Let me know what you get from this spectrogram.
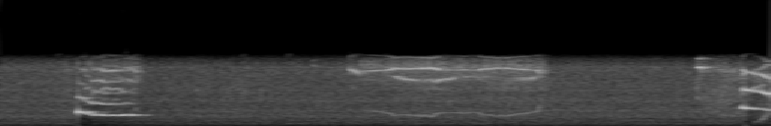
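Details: Dachshund named Dixie indoors, reacting to a Toyota chase commercial on TV: a sharp high whine that drops in pitch, then a long thin wavering whimper, and another short yelp at the end.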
